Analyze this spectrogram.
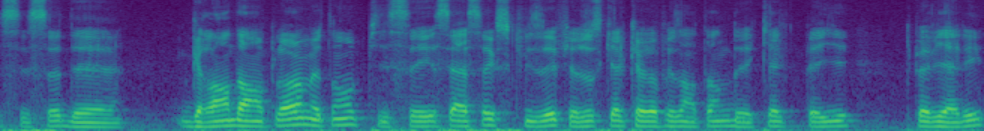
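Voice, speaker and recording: The man has a medium pitch and a normal speaking voice. He talks at a moderate pace with fairly even intonation. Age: 20s. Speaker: forestry student. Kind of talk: casual chat.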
